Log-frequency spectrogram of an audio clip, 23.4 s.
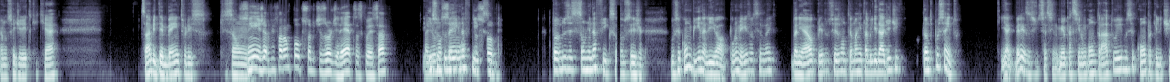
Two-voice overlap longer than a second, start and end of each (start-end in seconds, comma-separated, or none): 8.5-9.9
